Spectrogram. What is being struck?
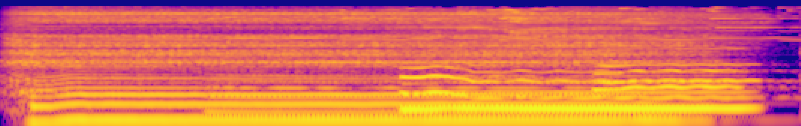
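Nothing is struck.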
